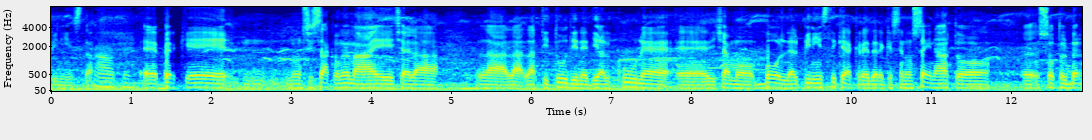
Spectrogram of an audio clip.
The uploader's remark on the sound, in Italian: la seconda intervista registrata ad Antiche Mura Teatro Festival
